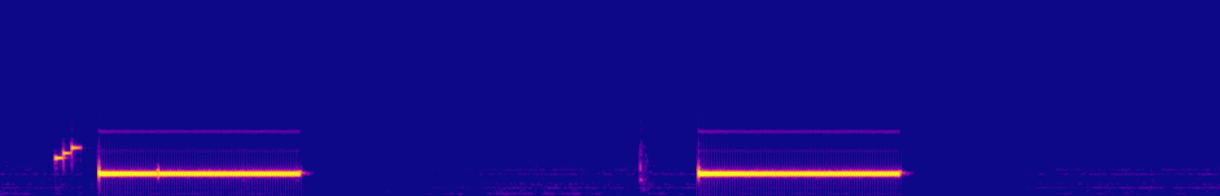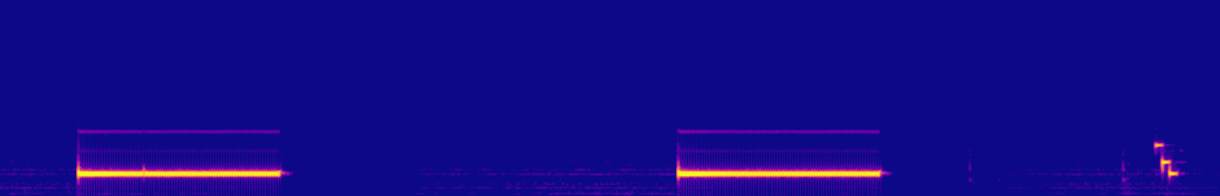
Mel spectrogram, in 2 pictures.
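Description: A phone call being placed: four steady dial-tone or ringback bursts of about two seconds each, evenly spaced several seconds apart, with brief faint clicks at the start and end and no talking.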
